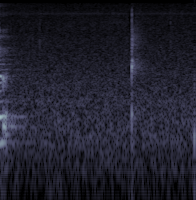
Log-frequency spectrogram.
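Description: A single short, sharp click about one and a half seconds in, after the tail of a spoken word at the very start.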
